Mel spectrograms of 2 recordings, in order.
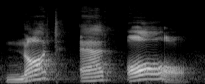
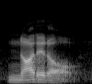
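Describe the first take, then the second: First: Slow, loud "Not at all"; slow emphatic. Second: Said in the usual way. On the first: Shown as a demonstration. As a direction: draw it out firmly. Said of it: "flashcard drill demo". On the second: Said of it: "learn this expression".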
